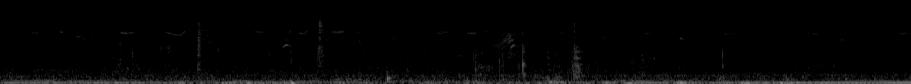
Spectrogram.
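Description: Small birds chirping again and again in short, high notes, over a steady low rumble.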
